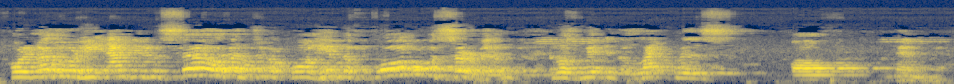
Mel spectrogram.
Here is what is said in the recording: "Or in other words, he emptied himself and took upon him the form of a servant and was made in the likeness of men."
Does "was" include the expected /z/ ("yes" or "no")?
yes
